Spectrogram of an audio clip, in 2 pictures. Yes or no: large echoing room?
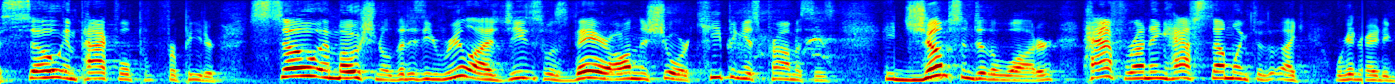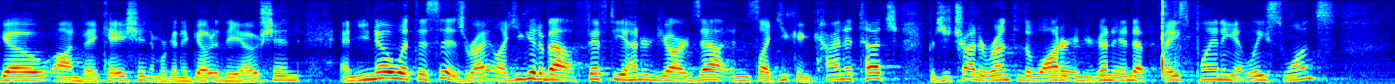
yes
